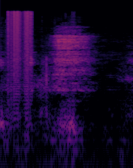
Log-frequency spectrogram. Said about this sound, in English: Sniffles.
